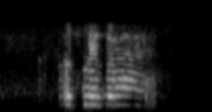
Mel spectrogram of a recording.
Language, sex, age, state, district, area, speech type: Hindi, female, 30-45, Bihar, Madhepura, rural, conversation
